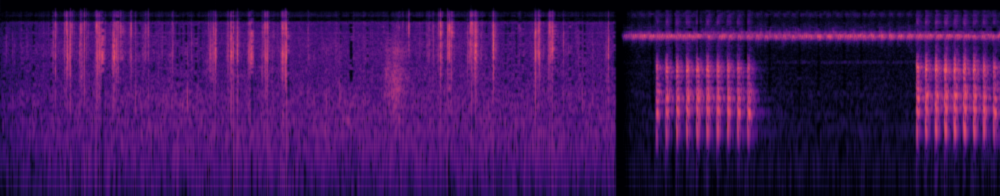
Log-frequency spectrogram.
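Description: A soft hiss with many quick clicks and ticks, then, from about six seconds in, a steady high-pitched insect whine with two bursts of rapid trilling calls, the second near the end.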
